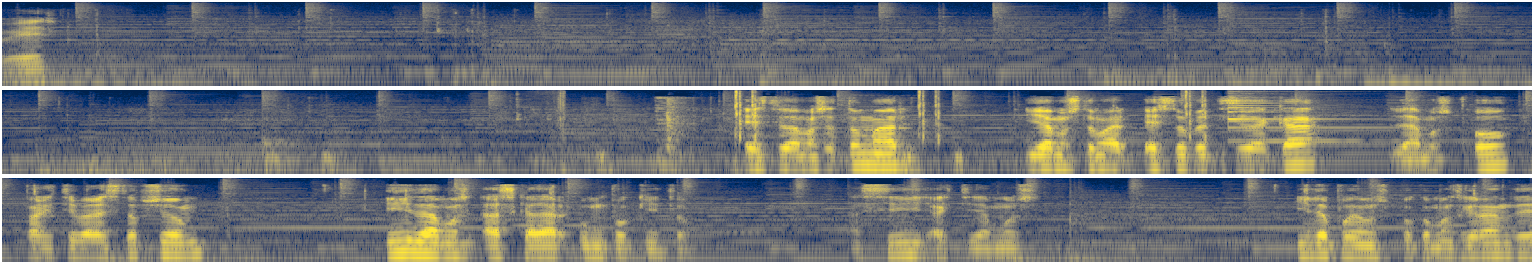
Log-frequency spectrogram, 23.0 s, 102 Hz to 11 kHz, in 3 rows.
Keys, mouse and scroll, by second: 0.4 alt+shift+s, 1.6 Tab, 2.3 alt+z, 2.5 middle click, 3.0 Tab, 3.1 middle click, 4.0 ctrl+KP_Subtract, 4.5 s, 6.5 Tab, 7.1 alt+z, 7.3 middle click, 7.9 alt+z, 8.2 middle click, 9.1 click, 9.8 KP_3, 10.1 KP_Decimal, 10.6 Tab, 11.1 alt+z, 12.0 middle click, 13.4 click, 14.9 o, 16.3 KP_3, 18.0 s, 22.7 alt+z.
